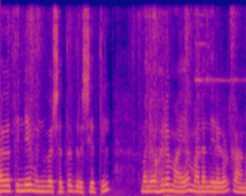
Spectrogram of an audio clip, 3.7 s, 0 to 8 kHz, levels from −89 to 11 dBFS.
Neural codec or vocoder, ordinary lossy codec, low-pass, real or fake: none; none; none; real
